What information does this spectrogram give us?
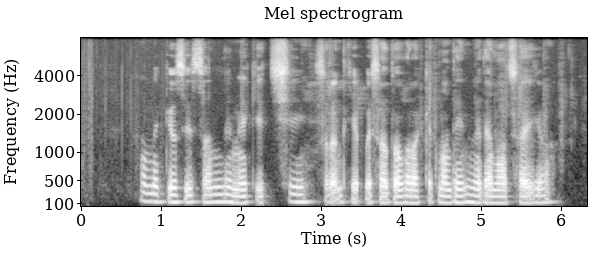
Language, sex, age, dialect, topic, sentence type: Maithili, male, 46-50, Angika, banking, question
